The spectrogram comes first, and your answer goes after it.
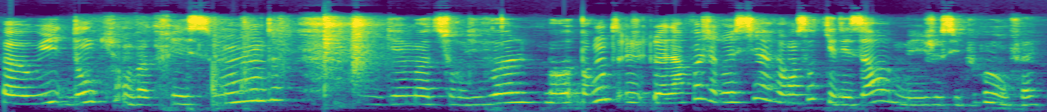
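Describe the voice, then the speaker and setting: High-voiced woman rambling over gameplay. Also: fairly quick. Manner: hesitant, rambling, many fillers. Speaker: gaming video creator. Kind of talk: casual gameplay commentary. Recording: muffled lo-fi mic, faint noise, keyboard clicks.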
